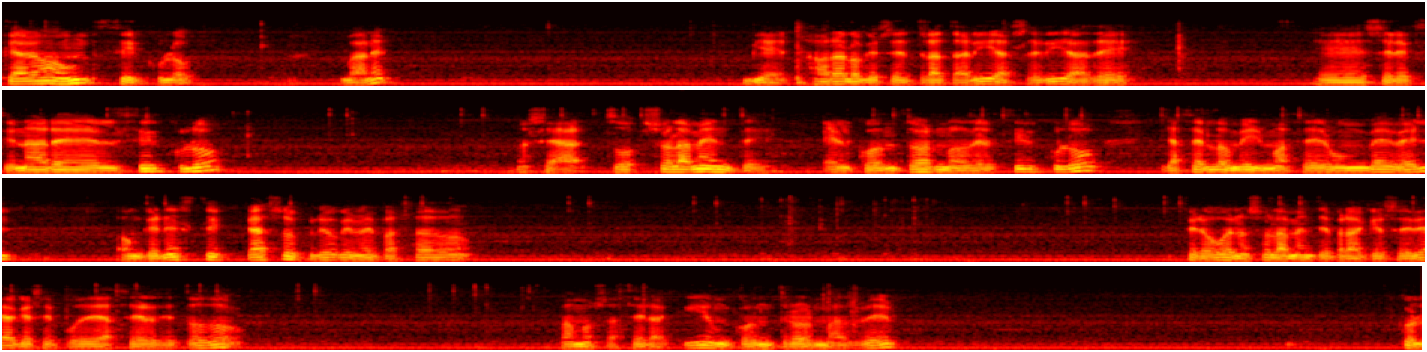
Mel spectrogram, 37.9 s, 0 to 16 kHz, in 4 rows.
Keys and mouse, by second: 6.9-18.2 drag, 11.8 middle click, 11.8 right click, 12.8-18.2 shift+middle drag, 12.8-18.2 shift+right drag, 23.1-26.9 shift+drag, 28.5-37.9 shift+drag, 28.5 shift+middle click, 28.5 shift+right click, 29.2-31.6 shift+middle drag, 29.2-31.6 shift+right drag, 34.1 ctrl+b.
